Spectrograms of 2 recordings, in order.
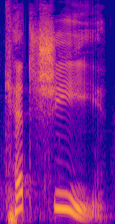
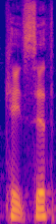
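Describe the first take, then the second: First: It is said as one word, ketchy. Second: It is said as two words, kate sith. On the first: The speaker calls it right. "but Ketchi" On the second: The speaker calls it wrong. "is actually not Kate Sith"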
